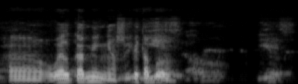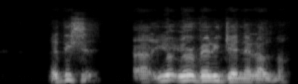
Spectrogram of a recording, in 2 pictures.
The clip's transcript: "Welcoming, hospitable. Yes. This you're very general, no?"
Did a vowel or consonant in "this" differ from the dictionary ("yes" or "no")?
yes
